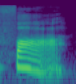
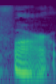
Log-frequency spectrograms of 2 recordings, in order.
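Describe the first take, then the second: First: The final R sound is dropped. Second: The final R sound is pronounced.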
